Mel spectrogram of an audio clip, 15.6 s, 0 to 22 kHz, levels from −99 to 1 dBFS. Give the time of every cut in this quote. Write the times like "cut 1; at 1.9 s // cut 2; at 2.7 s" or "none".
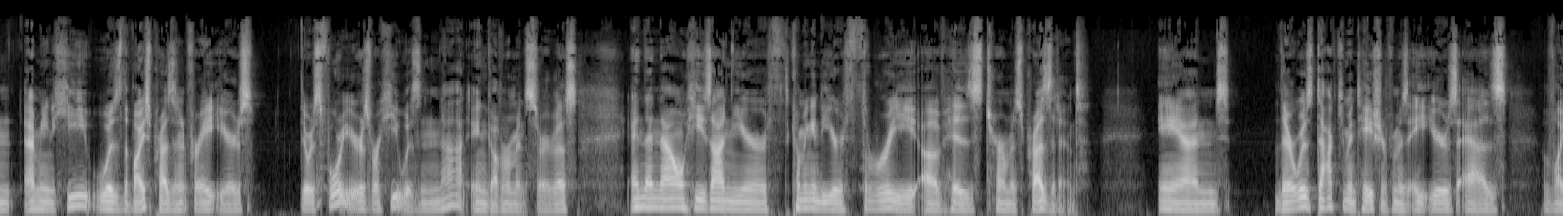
none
